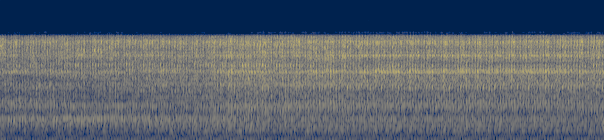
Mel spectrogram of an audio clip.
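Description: Steady, even idle of a VW Tiguan TDI diesel engine heard up close, a continuous mechanical clatter and hum with no revving or pauses.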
